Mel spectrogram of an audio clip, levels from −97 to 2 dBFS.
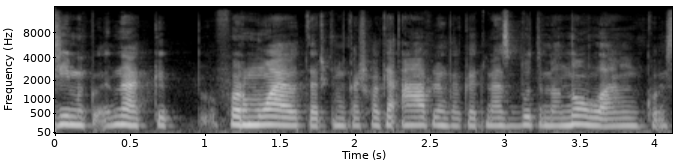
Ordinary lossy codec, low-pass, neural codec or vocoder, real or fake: AAC, 96 kbps; 14.4 kHz; codec, 44.1 kHz, 7.8 kbps, Pupu-Codec; fake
